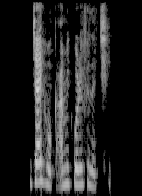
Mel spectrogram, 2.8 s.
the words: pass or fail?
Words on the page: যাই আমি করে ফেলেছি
fail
